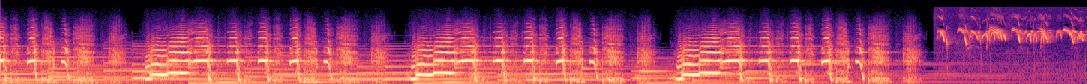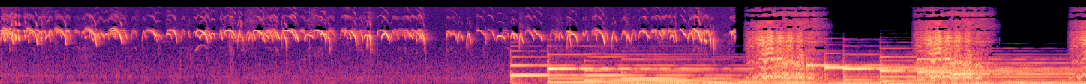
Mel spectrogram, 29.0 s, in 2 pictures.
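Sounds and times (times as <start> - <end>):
baby chicks cheeping: 10.1 - 25.5
instrumental music: 21.3 - 28.9.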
